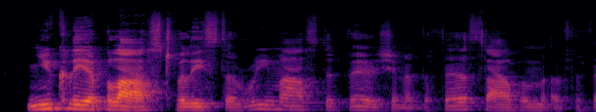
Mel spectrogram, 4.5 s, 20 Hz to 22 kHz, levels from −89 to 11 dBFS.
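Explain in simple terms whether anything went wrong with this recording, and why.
Nothing went wrong here: the speech comes through intact, with no glitches, dropouts or odd jumps anywhere along the way.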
